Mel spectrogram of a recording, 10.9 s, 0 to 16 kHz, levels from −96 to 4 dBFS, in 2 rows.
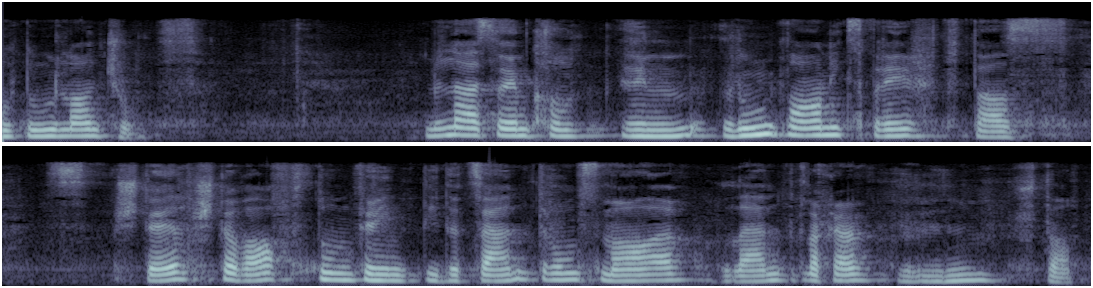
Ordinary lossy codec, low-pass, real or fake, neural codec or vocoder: AAC, 48 kbps; 9.9 kHz; fake; autoencoder, 22.05 kHz, a latent of 192 numbers a frame, VITS, trained on one speaker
